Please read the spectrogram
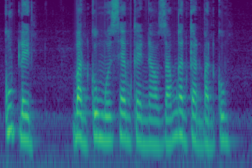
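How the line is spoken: Angry shouting. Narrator (Vietnamese): Đức Phi nổi giận hét lên

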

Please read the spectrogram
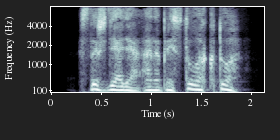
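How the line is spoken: Whispered question. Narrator (Russian): шепотом спросил Асташа

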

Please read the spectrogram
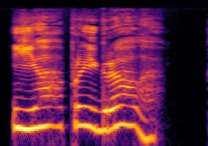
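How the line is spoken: Mock-sad groan. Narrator (Russian): с наигранной печалью в голосе простонала она

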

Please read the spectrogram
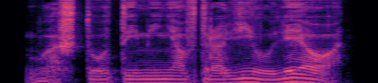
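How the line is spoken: Frightened angry hiss. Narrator (Russian): зашипел Рамон испуганно и гневно

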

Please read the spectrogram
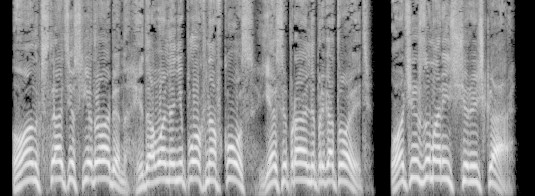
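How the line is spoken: Shouted. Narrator (Russian): Тут же закричал он

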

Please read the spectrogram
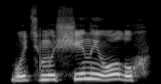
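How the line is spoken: Harsh bark. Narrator (Russian): рявкнул Сэм Солу

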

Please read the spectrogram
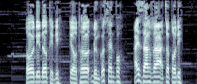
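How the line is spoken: Cold reply. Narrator (Vietnamese): Nguyên Bình trừng mắt lạnh lùng đáp

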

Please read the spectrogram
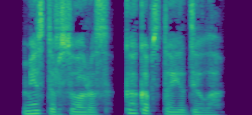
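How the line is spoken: Quiet question. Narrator (Russian): тихо спросила Джен

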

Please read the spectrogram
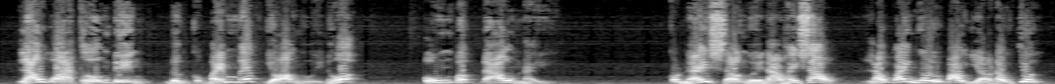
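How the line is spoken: Demonic roaring voice. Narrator (Vietnamese): Ung Bất Đan thấy thế, dục lắc lư chiếc đầu to lớn, nói với giọng như quỷ rống

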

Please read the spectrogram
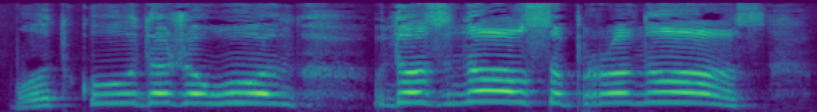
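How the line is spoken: Shouted. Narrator (Russian): прокричал мужичок

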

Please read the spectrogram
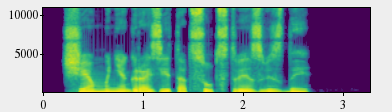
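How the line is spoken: Calm. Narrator (Russian): спокойно уточнила я

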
